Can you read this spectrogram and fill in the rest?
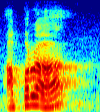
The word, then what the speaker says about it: apara: And then I found out that in Ayurveda, apara, which is like long A at the end, which is the name actually of this apara.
